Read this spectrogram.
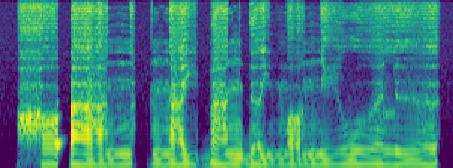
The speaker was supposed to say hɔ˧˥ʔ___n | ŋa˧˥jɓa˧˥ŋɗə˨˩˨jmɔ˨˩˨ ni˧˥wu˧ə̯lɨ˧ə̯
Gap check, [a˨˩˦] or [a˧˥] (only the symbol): a˨˩˦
